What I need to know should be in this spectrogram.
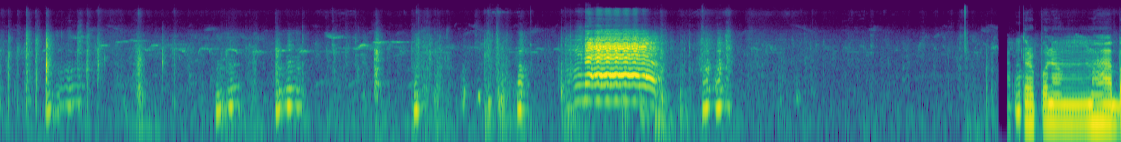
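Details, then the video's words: Nanny goat on a farm during a long, assisted birth; low voices and shuffling fill the first seconds, then one long, loud bleat cuts in, and a second strained bleat closes the stretch. "ACTUAL NA PANGANGANAK NG ATING KAMBING"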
